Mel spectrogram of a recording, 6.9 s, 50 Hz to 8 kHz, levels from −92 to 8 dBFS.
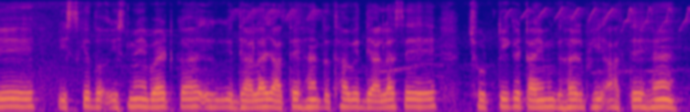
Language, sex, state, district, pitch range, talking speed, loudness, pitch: Hindi, male, Chhattisgarh, Kabirdham, 140-150 Hz, 165 wpm, -30 LUFS, 145 Hz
